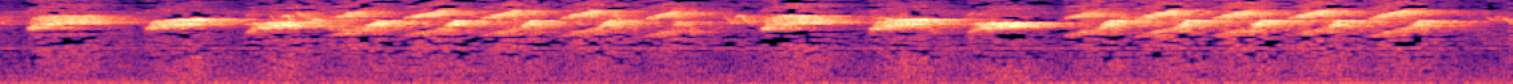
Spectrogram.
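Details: Horsfield's bush lark; song; training song for other songbirds to learn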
